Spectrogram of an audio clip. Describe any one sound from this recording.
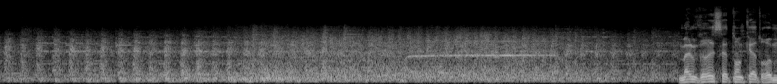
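A steam locomotive hisses loudly as it pulls in.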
